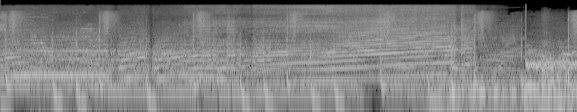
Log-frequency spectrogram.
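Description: Honda Civic race car's engine revving hard, its pitch climbing steeply about halfway through, with tyres squealing in a burnout. Music plays underneath.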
